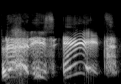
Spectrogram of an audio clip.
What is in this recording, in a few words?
cheer; Counter Strike Model Pack; CS:GO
